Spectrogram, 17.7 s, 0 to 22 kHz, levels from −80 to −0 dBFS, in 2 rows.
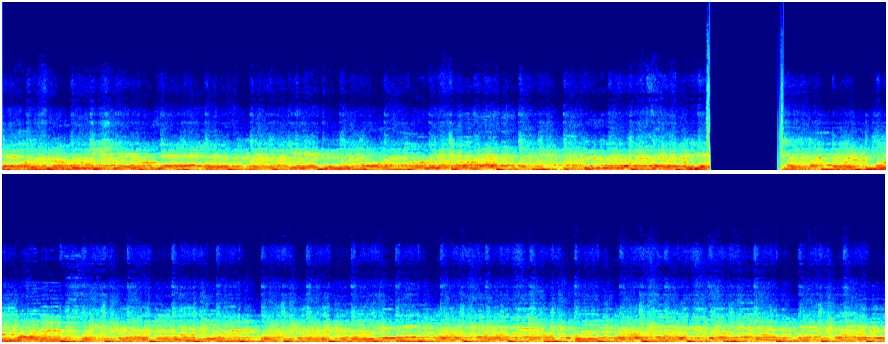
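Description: At 7.05 s a cable is pulled and plugged in: a pop, about 0.71 s of near silence, then a 35 ms burst of 60 Hz mains buzz as the bare tip makes contact, and a second pop at 7.81 s. That buzz separates it from a plain dropout.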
